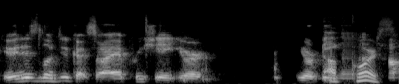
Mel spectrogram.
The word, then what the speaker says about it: Loduca: It is Loduca, so I appreciate your being of course, on top of it.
